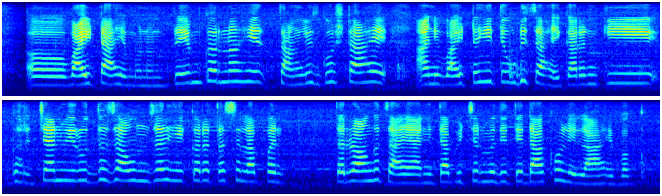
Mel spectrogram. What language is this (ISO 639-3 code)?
mar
